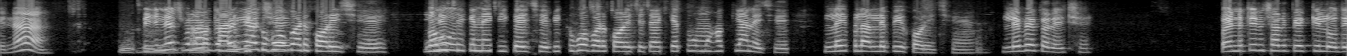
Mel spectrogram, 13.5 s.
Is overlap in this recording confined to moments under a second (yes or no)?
no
